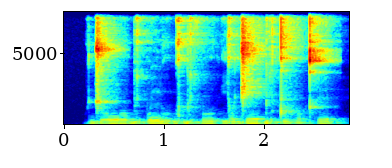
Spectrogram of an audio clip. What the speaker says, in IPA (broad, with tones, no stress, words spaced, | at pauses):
d͡ʒuː˦ŋuː˦bi˨pu˦ ɲuː˨ɡu˦bi˨hu˦ | jo˨d͡ʒeː˦ɓi˦˨ ti˨ βo˨kʰɪ˦˨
